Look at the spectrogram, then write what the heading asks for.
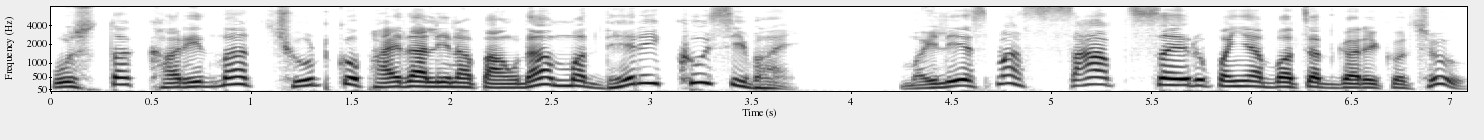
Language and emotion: Nepali, happy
